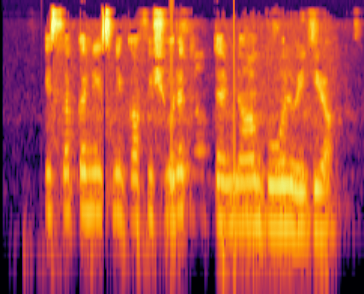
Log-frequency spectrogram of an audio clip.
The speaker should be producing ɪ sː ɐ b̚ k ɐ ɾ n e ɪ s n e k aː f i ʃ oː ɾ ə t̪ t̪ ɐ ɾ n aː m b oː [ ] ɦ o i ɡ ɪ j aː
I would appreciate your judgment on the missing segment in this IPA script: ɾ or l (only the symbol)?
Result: l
